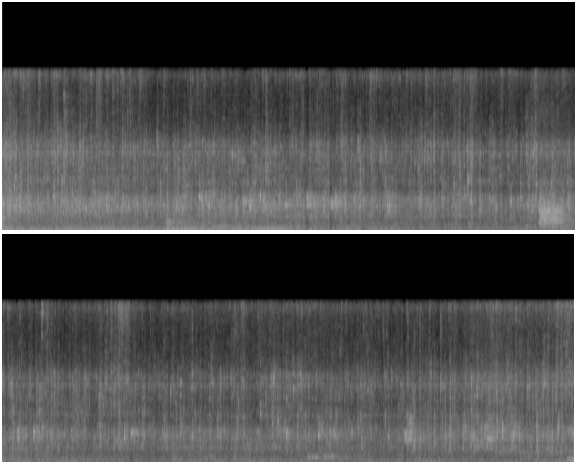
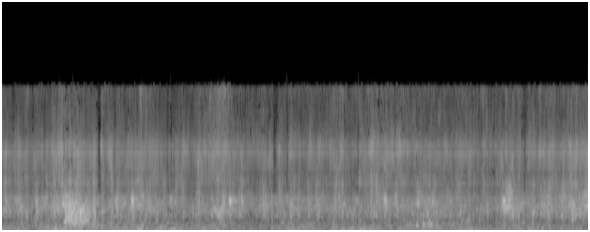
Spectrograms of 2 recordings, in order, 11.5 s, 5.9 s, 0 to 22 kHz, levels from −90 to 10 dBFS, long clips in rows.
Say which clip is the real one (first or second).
first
